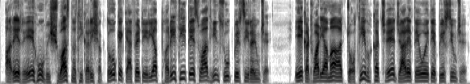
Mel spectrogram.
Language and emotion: Gujarati, disgusted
